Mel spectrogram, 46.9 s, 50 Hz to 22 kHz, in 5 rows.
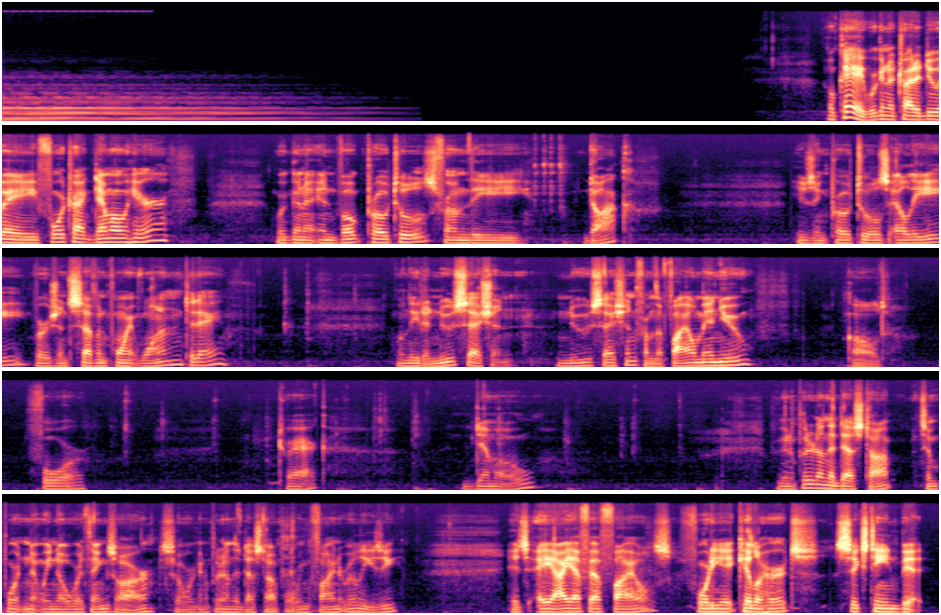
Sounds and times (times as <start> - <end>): Speech: 8.2 - 11.1, 12.1 - 15.7, 17.3 - 21.1, 22.6 - 26.3, 27.2 - 27.8, 28.4 - 29.0, 30.8 - 31.4, 32.7 - 33.6, 35.8 - 41.5, 42.6 - 46.8.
